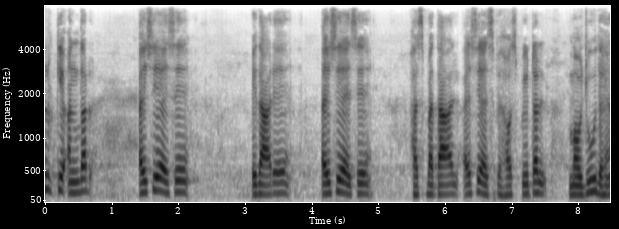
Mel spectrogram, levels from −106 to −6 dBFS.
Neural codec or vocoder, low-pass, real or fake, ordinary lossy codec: codec, 16 kHz, 4 kbps, X-Codec, WavLM features, trained on Multilingual LibriSpeech; none; fake; none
